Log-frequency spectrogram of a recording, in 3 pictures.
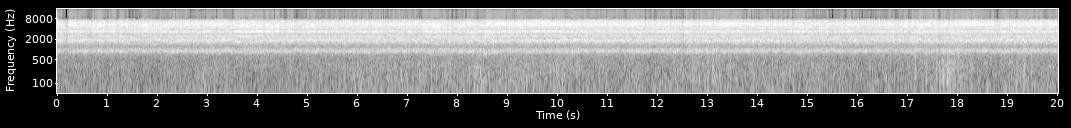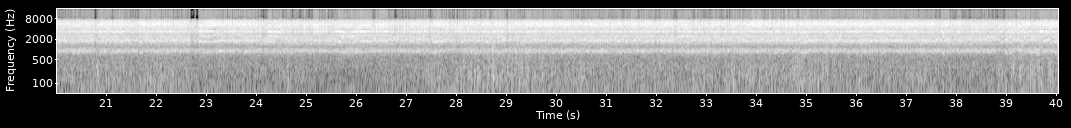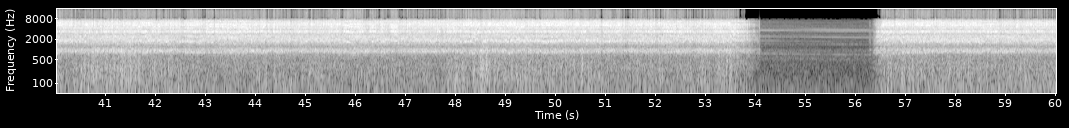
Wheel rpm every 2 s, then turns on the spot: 230, 230, 230, 230, 230, 240, 240, 230, 230, 230, 230, 230, 230, 230, 230, 230, 230, 240, 230, 230, 220, 220, 230, 230, 230, 230, 170, 0, 150, 230.
none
